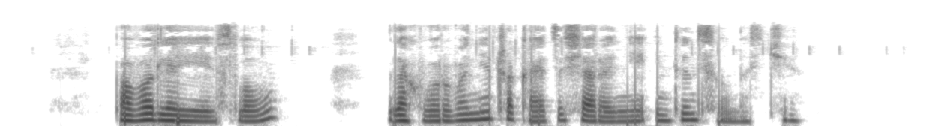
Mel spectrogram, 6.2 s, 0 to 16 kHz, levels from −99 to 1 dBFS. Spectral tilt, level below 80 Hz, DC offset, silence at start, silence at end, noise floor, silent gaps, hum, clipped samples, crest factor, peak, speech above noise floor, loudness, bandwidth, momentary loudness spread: -6.5 dB/octave; -64 dBFS; under 0.1%; 0.8 s; 0.85 s; -79 dBFS; 2.43-2.55 s; none; under 0.1%; 20 dB; -16 dBFS; 45 dB; -35 LUFS; 8 kHz; 15 LU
